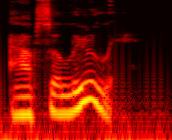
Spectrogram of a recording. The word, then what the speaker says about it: absolutely: 자, T가 단어 중간에 나오면 영어는 거의 다 날려버려요. 그렇기 때문에 absolutely 이것을 날리고 ly 하는 거예요.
